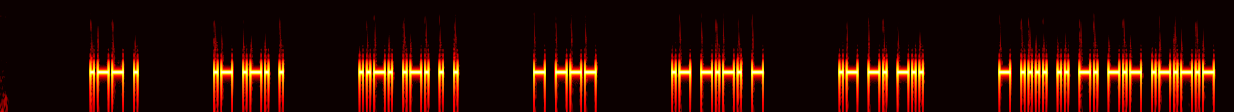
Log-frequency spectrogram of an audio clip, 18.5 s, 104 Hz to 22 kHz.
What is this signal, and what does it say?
Morse code, heard as a keyed tone, about 22 wpm, 700 Hz. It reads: WE ARE FREE TO ACT AND THINK.
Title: 3x Word-Spacing - Sentences from Top 500 Words - 22wpm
